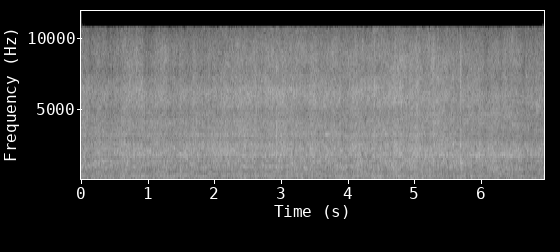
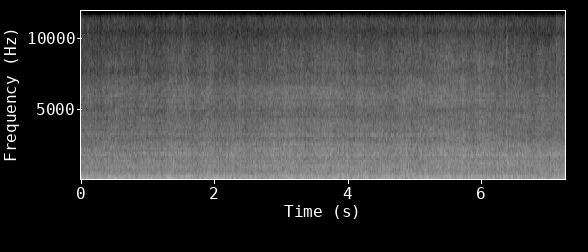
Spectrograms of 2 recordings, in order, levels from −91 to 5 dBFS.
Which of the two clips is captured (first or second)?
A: second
